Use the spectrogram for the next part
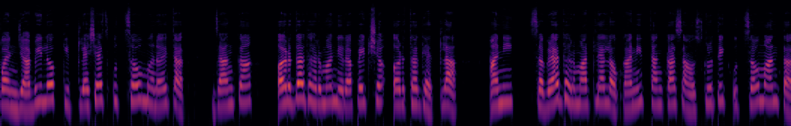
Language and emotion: Goan Konkani, neutral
